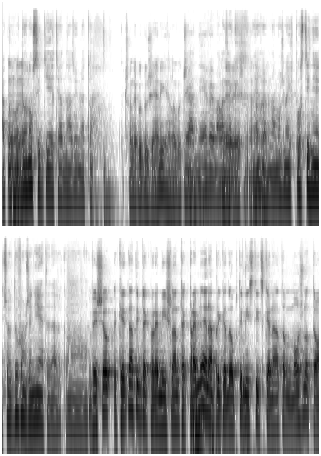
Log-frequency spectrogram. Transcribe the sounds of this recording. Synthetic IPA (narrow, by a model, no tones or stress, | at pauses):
akɔd̪ɔnɔsiɟɟɪɛcanazʋiːmɛt̪ɔ | t͡ʃɔɲɛbud̪uːʒɛ̰nialɛbɔt͡ʃjaːɲɛʋɪɛmalɛɲaʋɪɛʃɲɛʋɪɛmnɔmɔʒnɔixpɔsciɦɲɪɛt͡ʃɔd̪uːfamʒɛɲɪɛjɛt̪ɛd̪aakɔnaalɛʋɪɛʃt͡ʃɔkɛɟnat̪ːiːmt̪ak̚pɾɛmiːʃlamt̪ak̚pɾɛmɲajɛnapɾiːklad̪ɔpt̪imist̪it͡skɛːnat̪ɔmːɔʒnɔt̪ɔ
